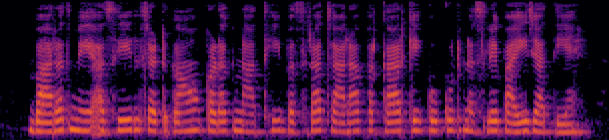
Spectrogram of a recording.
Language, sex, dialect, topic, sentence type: Hindi, female, Garhwali, agriculture, statement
